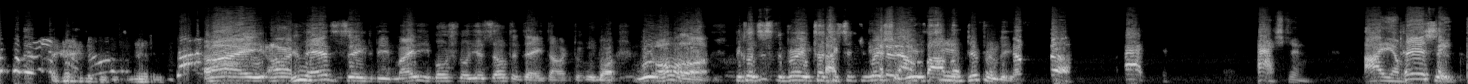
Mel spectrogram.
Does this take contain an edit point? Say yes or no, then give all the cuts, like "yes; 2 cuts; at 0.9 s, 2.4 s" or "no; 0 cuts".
yes; 1 cut; at 2.9 s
